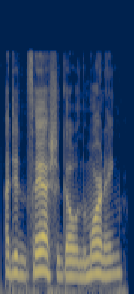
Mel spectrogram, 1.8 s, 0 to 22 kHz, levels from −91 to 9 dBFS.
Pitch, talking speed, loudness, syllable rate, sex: 190 Hz, 300 wpm, -18 LUFS, 6.4 syllables/s, female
